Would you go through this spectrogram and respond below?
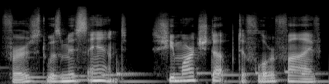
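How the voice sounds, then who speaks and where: A woman's voice: deep voice, slow pace, gravelly. A woman reading a rhyming children's story aloud in a sing-song, rhythmic way. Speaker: narrator. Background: music.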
